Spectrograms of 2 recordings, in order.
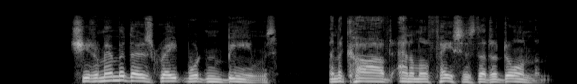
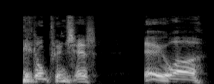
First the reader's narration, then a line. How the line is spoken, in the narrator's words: he said in his gruff, kind voice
